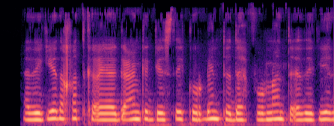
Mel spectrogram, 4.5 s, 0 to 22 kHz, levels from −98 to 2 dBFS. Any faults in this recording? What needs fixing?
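Throughout the speech there is plainly audible codec damage, likely from Bluetooth SBC compression at a rate that fits about 96 kbps. With few bits per sub-band, the upper bands are coarsely quantised, giving gritty, flickering treble. A spectrogram shows patchy, speckled energy in the high bands, with nothing above 20.1 kHz. Route audio over a wired connection or a higher-quality Bluetooth codec, or raise the SBC bit pool.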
